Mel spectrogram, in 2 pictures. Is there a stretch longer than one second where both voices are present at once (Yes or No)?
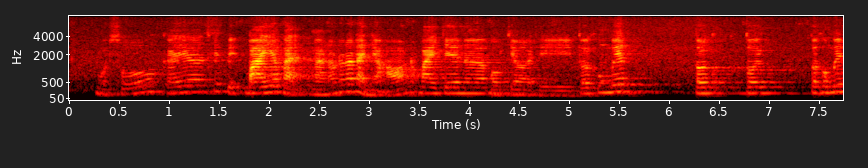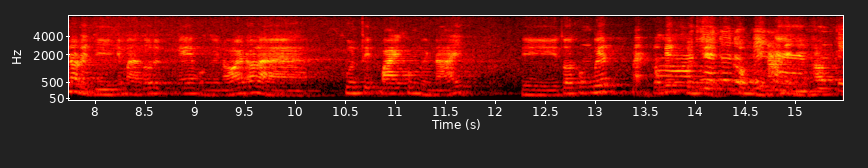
Yes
